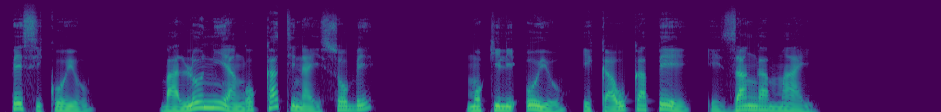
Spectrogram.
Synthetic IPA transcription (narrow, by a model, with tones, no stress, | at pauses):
pe˦si˨ko˦jo˦ | ba˨lo˦ni˦ja˨ŋɡo˦ka˦ti˨na˨e˨so˦be˦ | mo˨ki˨li˨o˦jo˦e˨ka˨u˦ka˦pe˦ | e˨za˦ŋɡa˦ma˦i˨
